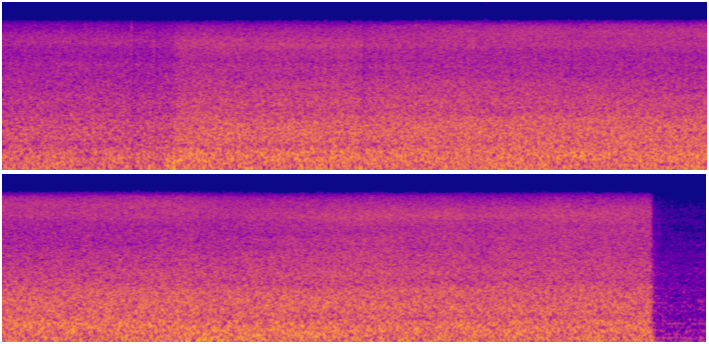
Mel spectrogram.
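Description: Iguazu Falls: the water of the falls pouring over the brink, a loud, steady rushing noise. It cuts off abruptly near the end.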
